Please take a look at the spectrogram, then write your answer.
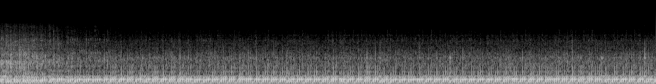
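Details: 1998 Yamaha R1 after an accident, idling: uneven loose clattering knock mostly from the engine's right side, with some exhaust backfire; owner suspects cam chain sensor, clutch basket or valves, origin unknown.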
